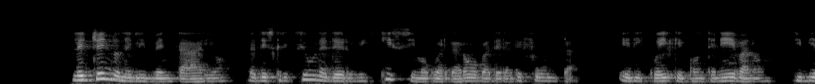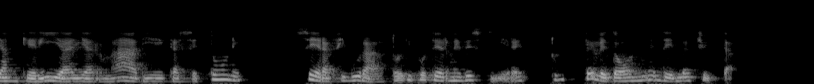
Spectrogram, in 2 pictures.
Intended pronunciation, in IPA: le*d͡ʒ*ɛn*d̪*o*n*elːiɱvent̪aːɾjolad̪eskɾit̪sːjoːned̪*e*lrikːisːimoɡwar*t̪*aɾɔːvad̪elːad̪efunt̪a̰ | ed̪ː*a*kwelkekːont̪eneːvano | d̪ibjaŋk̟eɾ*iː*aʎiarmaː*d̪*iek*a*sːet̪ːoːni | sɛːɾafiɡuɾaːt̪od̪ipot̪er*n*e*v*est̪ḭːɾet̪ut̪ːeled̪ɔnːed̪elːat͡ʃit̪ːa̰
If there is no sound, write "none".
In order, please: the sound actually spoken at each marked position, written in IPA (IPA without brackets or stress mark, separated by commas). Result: d͡ʒː, d̪, n, e, d̪, i, iː, d̪, a, n, v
